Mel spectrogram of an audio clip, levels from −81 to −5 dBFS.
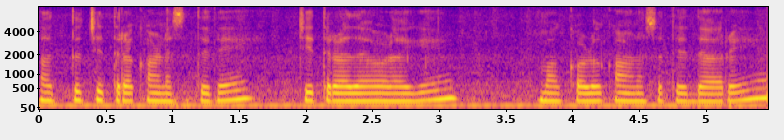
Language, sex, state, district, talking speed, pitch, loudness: Kannada, female, Karnataka, Bidar, 75 wpm, 185 Hz, -16 LUFS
